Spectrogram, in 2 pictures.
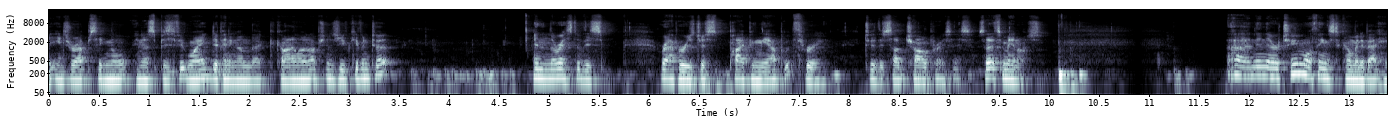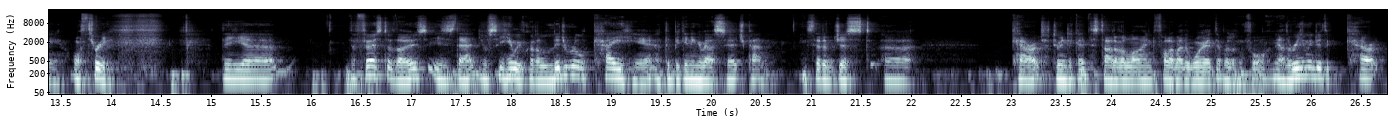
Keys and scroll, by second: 1.3-1.6 typing, 2.8-3.9 typing, 4.9 typing, 6.2 k, 6.4 k, 6.6 k, 10.1 space, 10.2 space, 11.2 j, 14.5 w, 16.3-17.9 typing, 20.3 typing, 22.4-25.3 typing.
